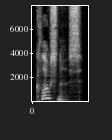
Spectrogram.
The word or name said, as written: closeness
